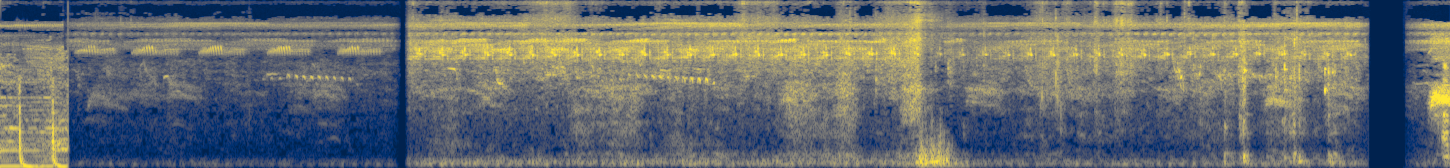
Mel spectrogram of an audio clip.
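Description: Background music that cuts off under a second in, followed by rural outdoor ambience with a steady, high, rhythmic chirping and one loud thump about nine seconds in.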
